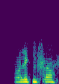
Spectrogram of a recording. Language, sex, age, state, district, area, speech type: Kashmiri, female, 45-60, Jammu and Kashmir, Ganderbal, rural, conversation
